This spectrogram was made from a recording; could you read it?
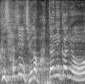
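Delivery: plain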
